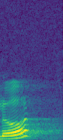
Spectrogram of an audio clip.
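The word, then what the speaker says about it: leurs: form and ler and ler both are pronounced the same although we have an s here so both of these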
